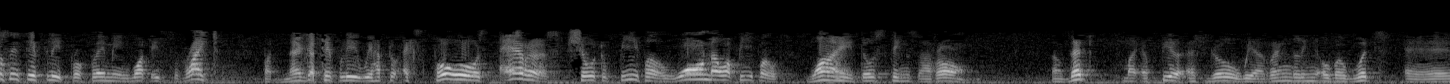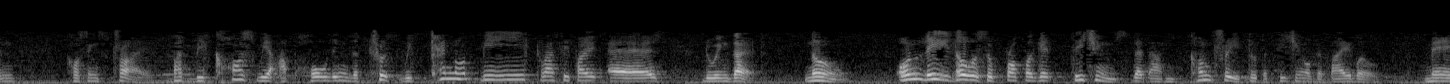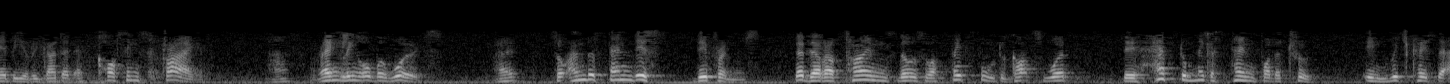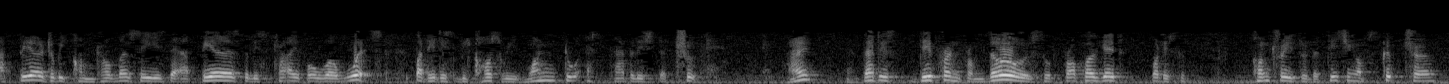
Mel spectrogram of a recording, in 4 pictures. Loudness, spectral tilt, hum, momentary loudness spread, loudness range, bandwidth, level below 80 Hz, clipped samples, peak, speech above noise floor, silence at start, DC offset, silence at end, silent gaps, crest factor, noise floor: -26 LUFS; -9.5 dB/octave; none; 16 LU; 8 LU; 5.4 kHz; -52 dBFS; under 0.1%; -8 dBFS; 22 dB; 0 s; under 0.1%; 0 s; none; 18 dB; -48 dBFS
